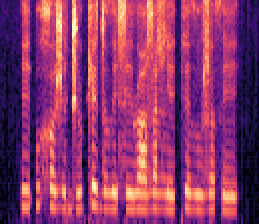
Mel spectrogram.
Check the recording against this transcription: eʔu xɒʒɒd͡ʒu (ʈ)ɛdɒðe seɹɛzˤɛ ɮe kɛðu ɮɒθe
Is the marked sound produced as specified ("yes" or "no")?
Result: yes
